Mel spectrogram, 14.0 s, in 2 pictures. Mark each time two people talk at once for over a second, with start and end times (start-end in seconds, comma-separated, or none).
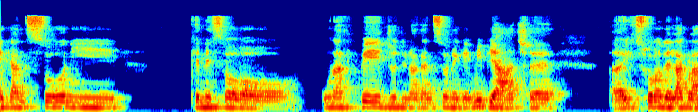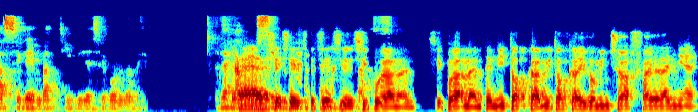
9.3-11.0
